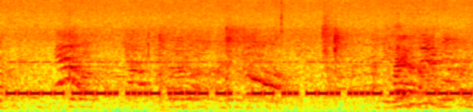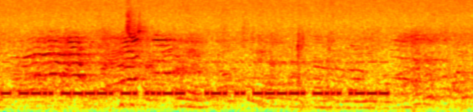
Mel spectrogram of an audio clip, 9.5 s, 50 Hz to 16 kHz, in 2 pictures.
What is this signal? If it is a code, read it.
Morse code, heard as a keyed tone, machine-sent, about 40 wpm, 670 Hz, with the noise of a park. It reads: 084JN MSZ4S 0Z9N3 RI9BJ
